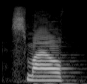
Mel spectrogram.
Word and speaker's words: SMIL: Yes, you can remember it's pronounced SMILE, like the smile.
